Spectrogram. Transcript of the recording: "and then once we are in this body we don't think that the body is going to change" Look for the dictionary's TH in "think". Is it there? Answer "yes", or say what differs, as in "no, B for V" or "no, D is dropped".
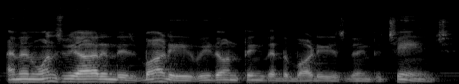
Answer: no, T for TH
